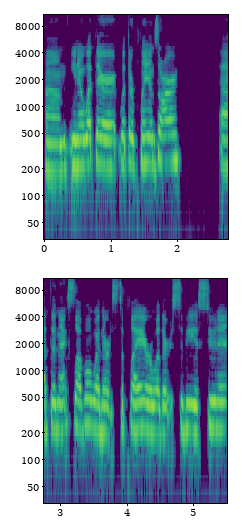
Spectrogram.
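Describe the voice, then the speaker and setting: A woman with an American accent talks in an unremarkable speaking voice at a fairly quick pace with fairly even intonation, in a dry, close sound with no echo. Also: fairly high pitch for a woman. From Texas (Katy area). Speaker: high school soccer coach. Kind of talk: casual interview.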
